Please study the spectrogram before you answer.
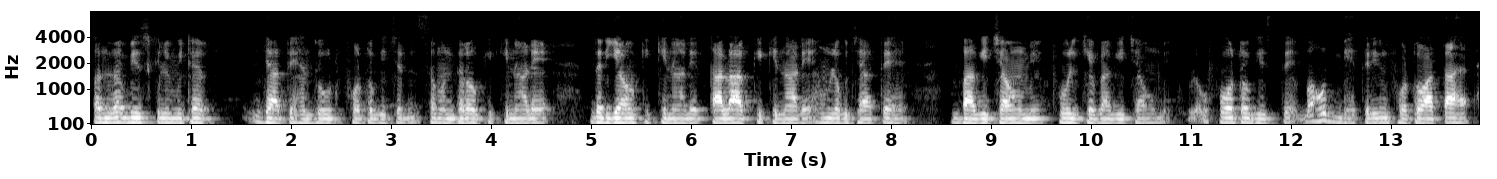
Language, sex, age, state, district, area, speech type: Urdu, male, 30-45, Bihar, Darbhanga, urban, spontaneous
